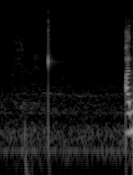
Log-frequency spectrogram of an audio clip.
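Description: A single sharp finger snap about three-quarters of a second in, over quiet room tone; a woman's voice starts speaking just before the end.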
